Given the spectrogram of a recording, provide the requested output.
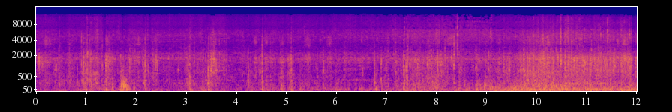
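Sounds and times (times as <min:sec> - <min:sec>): bike rattling clicks: 0:00.0 - 0:12.0
bike tyre noise: 0:00.0 - 0:12.0
wind rushing over microphone: 0:00.6 - 0:12.0.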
